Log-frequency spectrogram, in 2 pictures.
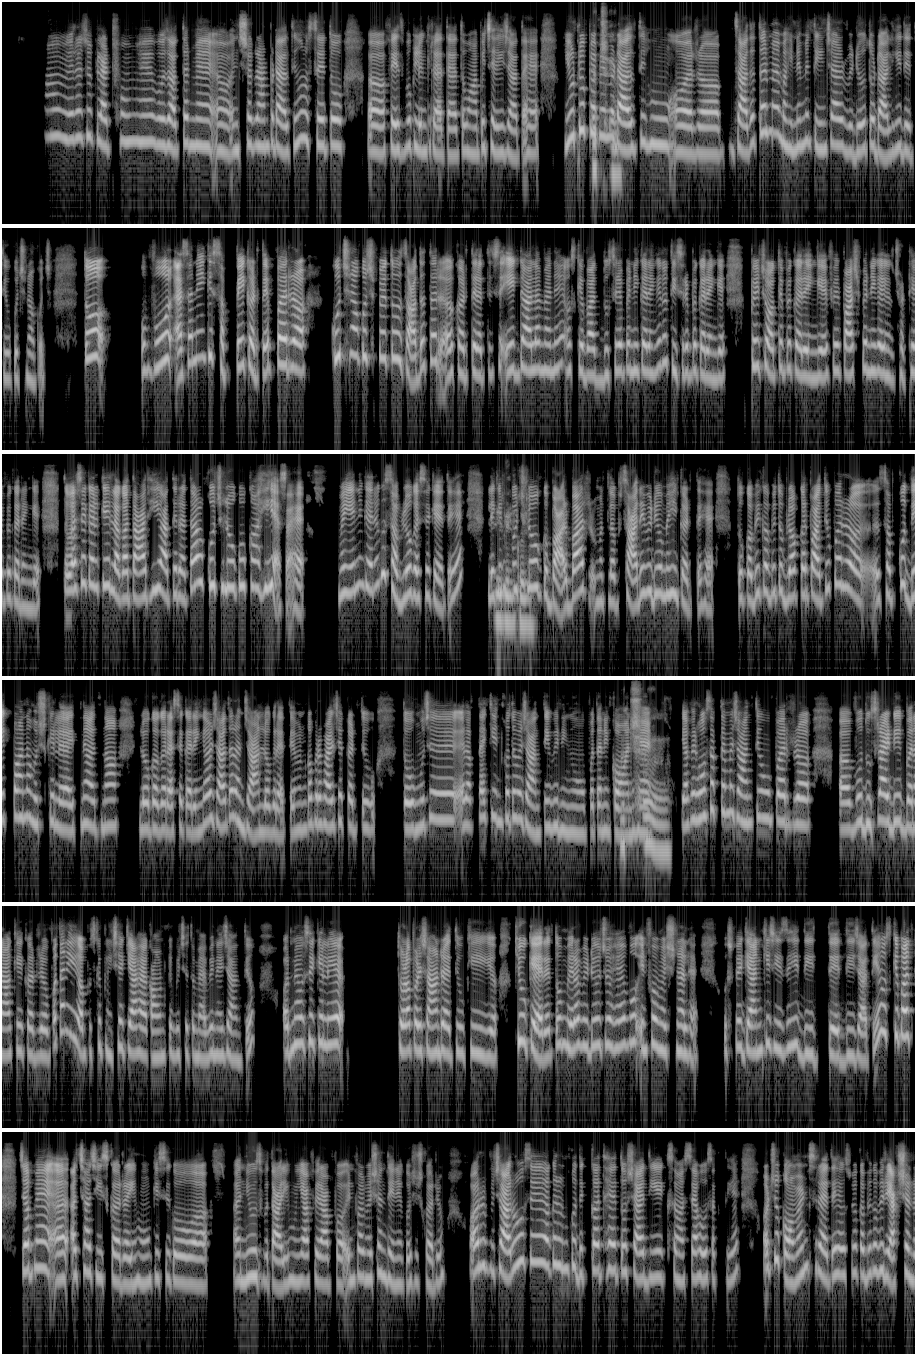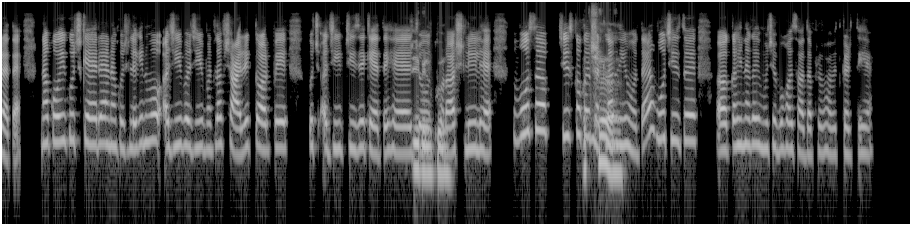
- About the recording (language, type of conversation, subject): Hindi, advice, आप सोशल मीडिया पर अनजान लोगों की आलोचना से कैसे परेशान होते हैं?
- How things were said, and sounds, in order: in English: "प्लेटफॉर्म"; in English: "लिंक"; in English: "ब्लॉक"; in English: "प्रोफाइल चेक"; in English: "इन्फॉर्मेशनल"; in English: "न्यूज़"; in English: "इन्फॉर्मेशन"; in English: "रिएक्शन"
